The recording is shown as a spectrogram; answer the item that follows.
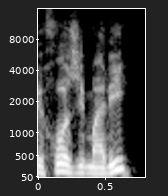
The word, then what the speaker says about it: Rosemary: Pronunciei certo o seu nome, Rosemary? Isso mesmo, pronunciou correto.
